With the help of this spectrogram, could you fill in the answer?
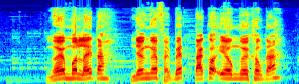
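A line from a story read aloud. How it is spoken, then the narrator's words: Laughing woman. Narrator (Vietnamese): Nàng cười lớn hơn rồi nói tiếp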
